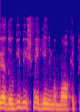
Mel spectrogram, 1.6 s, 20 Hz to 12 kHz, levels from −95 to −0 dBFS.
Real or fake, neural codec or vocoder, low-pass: fake; codec, 16 kHz, 16 kbps, FunCodec, trained on LibriTTS, 50 frames a second; 7.2 kHz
